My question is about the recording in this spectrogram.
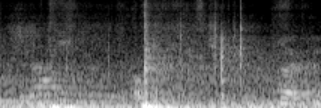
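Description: Bare feet thudding and stepping on a wooden floor as two people move in a sparring drill, with one heavy thud about a second in.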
